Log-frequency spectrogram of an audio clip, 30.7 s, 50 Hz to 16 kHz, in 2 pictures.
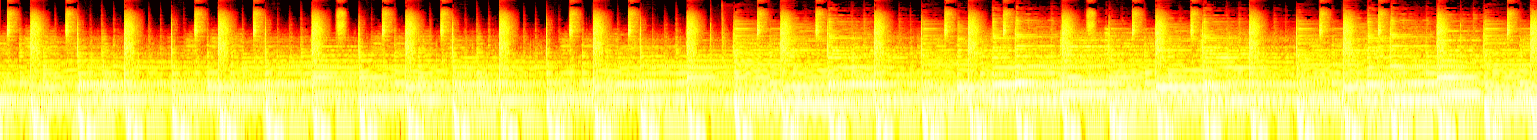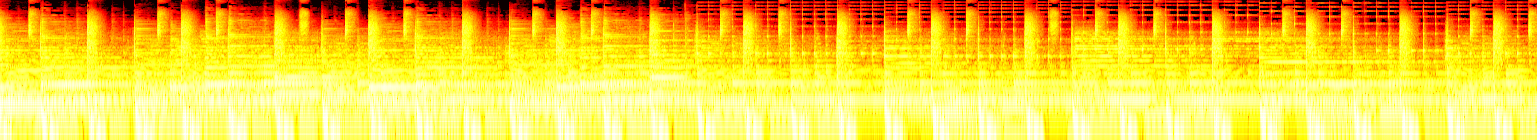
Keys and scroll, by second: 21.9 ctrl+z.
